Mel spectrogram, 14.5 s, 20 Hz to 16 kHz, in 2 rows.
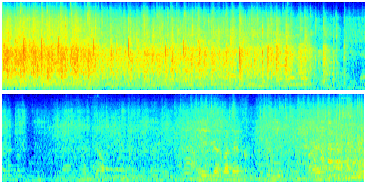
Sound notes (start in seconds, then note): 8.1 applause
